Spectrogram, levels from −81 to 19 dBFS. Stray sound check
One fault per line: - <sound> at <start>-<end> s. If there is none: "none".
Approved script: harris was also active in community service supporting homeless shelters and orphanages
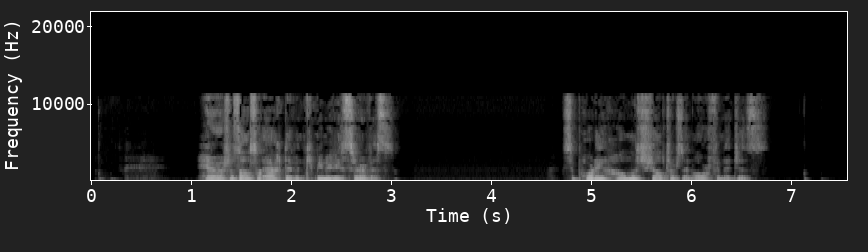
none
